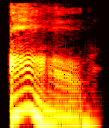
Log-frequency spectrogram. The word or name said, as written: al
